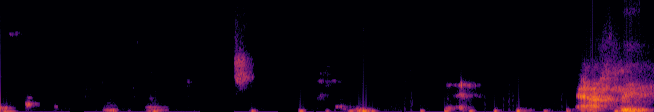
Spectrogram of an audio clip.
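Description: Faint voices in a lecture room after a joke: scattered soft chuckles and murmurs, short low pulses a few times a second, with a louder burst of voice near the end.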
